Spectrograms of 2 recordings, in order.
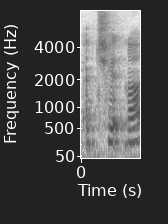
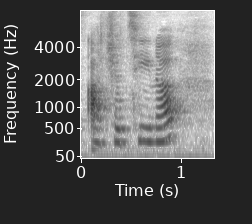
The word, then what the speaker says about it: Achatina: the common term but I grew up saying a chiter so apologies if I slip up throughout this video but for the sake of this video let's try and say it right so it's achatina uh Immaculata so when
